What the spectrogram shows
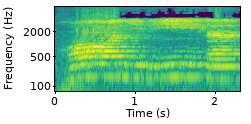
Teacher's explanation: kha tu panjang dua harakat. Lidina di situ panjang dua harakat. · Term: mad asli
